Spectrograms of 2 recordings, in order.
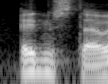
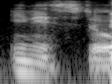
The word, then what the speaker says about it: Ynystawe: Instow, isn't it? No, it's in Wales. YNYSTAWE. Inistore. It is Stowe. I'm pronouncing it. Inistore. Yeah, it could be that. Yeah, it is that.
